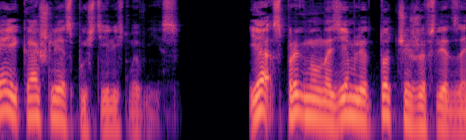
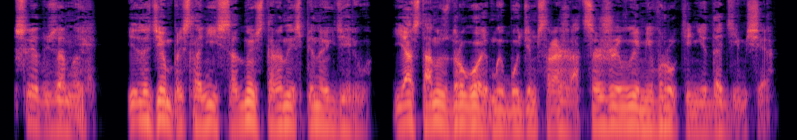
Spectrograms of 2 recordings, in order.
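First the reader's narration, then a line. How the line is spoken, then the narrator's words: Breathless hoarse wheeze. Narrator (Russian): Король прохрипел, тоже задыхаясь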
